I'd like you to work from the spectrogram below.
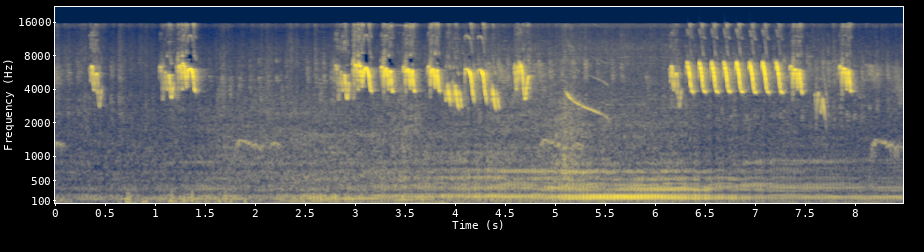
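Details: Yellow-fronted canary (mozambik) song as a lure and training recording for other canaries: bursts of high chirps, then rapid trills of repeated sharp notes around eight per second, a falling whistle between, and low background hum.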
